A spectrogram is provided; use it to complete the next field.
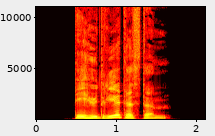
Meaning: strong dative masculine/neuter singular superlative degree of dehydriert
- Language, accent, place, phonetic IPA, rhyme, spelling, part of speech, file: German, Germany, Berlin, [dehyˈdʁiːɐ̯təstəm], -iːɐ̯təstəm, dehydriertestem, adjective, De-dehydriertestem.ogg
